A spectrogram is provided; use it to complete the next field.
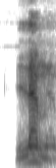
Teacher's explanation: میم ساکن کے بعد یا آیا ہے، اظہار شفوی ہوگا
